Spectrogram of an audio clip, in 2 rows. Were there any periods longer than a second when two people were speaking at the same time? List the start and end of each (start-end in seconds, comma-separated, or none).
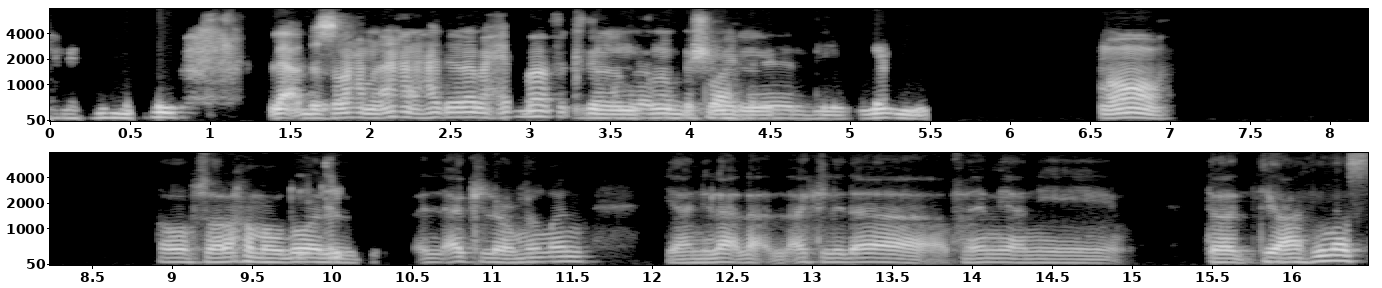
3.3-4.5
